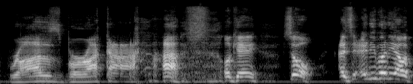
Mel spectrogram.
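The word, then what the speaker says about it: Ras Baraka: Now, a lot of you are probably saying, "Wait, they should charge Ros Baraka." That's how you say his name. Ros Baraka.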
